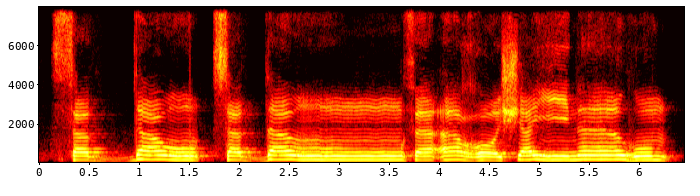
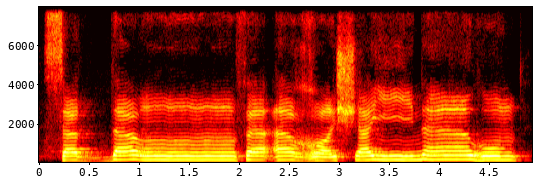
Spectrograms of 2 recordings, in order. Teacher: Nun hərfi fənin məxrəcində gizlədiləcək. Fənin məxrəci də dediyimiz kimi yuxarı üst dişdən aşağı alt dodağın arasında olacaq. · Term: ixva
